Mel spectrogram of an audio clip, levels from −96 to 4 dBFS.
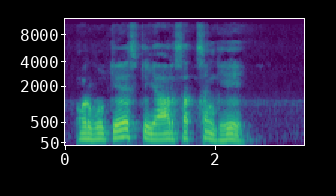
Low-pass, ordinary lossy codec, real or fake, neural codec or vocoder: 10.8 kHz; AAC, 48 kbps; fake; codec, 24 kHz, 3.1 kbps, DualCodec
